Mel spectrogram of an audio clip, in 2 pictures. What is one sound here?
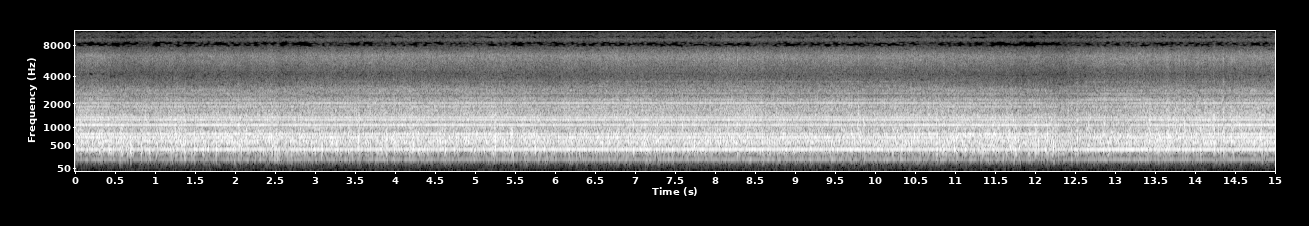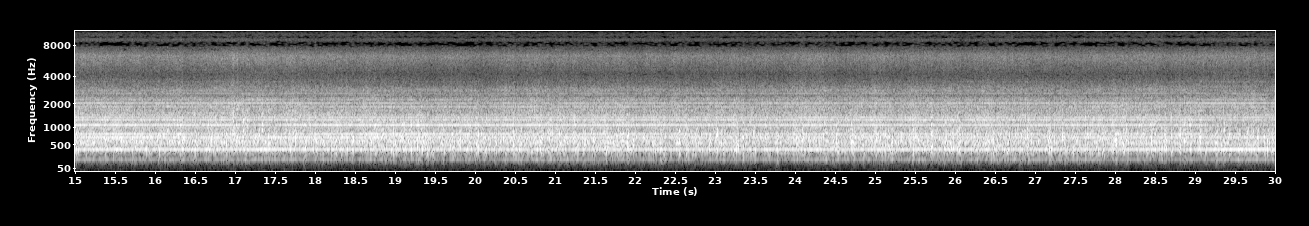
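A boat's outboard motor drones steadily at speed.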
